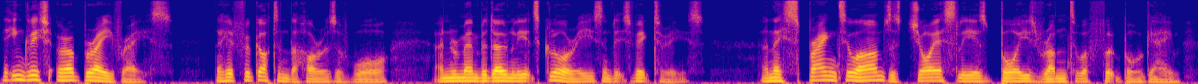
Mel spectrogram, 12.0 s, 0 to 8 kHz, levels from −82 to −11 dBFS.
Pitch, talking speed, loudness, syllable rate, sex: 105 Hz, 175 wpm, -18 LUFS, 4.8 syllables/s, male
